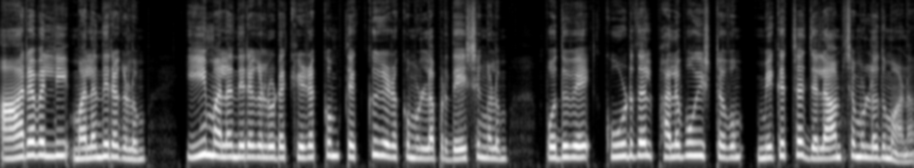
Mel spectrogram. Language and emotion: Malayalam, neutral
